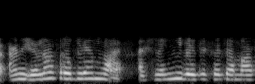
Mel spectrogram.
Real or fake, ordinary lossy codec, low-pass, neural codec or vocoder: fake; Opus, 64 kbps; 7.2 kHz; codec, 16 kHz, 2 kbps, FreqCodec, smaller model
